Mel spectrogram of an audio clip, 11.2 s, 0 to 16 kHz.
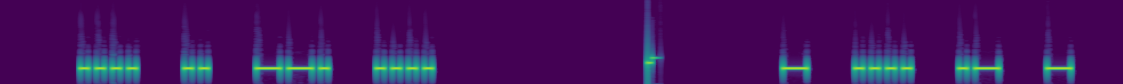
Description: Morse code, heard as a keyed tone, about 15 wpm, spaced as for 11 wpm, 700 Hz. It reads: HIGH THAT
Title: 2x Character Spacing - Top 300 Words - 15wpm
